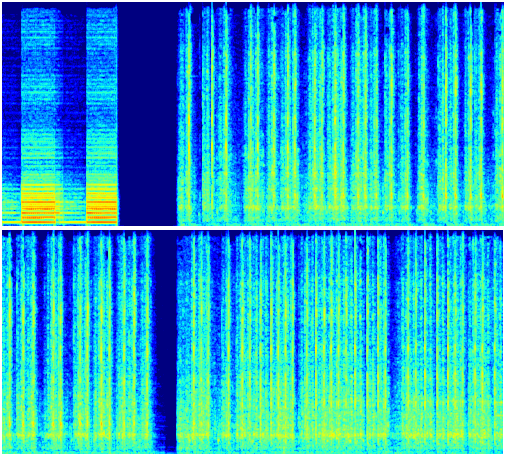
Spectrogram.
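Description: An alarm beeping in short, even pulses, the last two at the start, then after a brief pause a typewriter's keys clattering in a fast, uneven run of strikes, with one short break about two-thirds of the way through.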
